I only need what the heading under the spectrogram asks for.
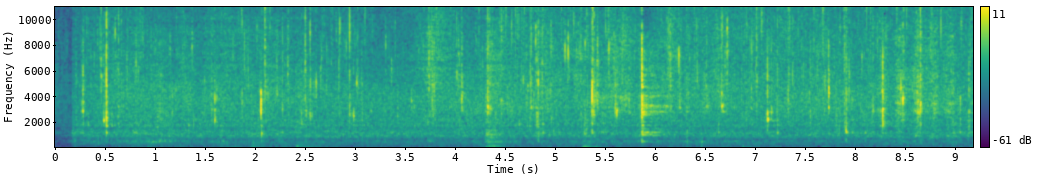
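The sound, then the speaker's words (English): Heavy cream simmers and is stirred into a miso mushroom pasta sauce: a quiet bubbling patter with scattered soft clicks and scrapes from the stirring. “And just bring that to a quick simmer. And your sauce will be like really creamy and smooth. And give it a simmer and a stir.”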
